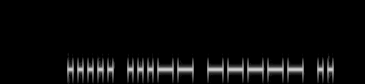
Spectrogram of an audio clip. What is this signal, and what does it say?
Morse code, heard as a keyed tone, about 24 wpm, 700 Hz. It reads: 530I
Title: Speed-Racing - Four Letter-Number Combinations - 20wpm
